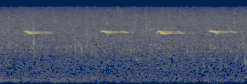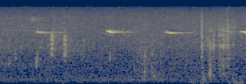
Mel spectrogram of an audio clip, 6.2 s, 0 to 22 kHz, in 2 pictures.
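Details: A red-flanked bluetail, heard but unseen, on 20 March 2012, gives thin, high, level whistled notes about once a second, a little unevenly spaced, over a low background rumble.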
